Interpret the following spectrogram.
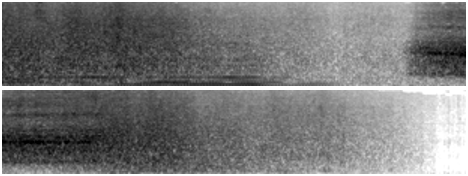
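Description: A full, even rushing noise over low held music notes, which stop about two seconds in. The rush dips, swells up again near three seconds, and then fades out to silence.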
